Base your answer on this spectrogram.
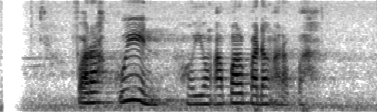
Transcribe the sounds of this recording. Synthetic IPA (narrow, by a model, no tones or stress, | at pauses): faɾahkuinhɔjɔŋʔapalpadaŋʔa̰ɾapah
